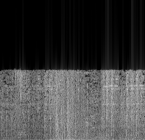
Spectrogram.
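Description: Heavy explosions rumble.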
